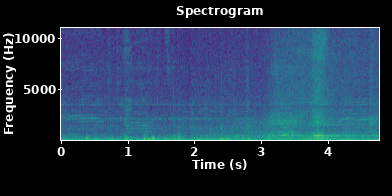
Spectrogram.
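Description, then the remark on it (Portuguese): An ambulance passes outside over a steady rumble of traffic, its rising, wailing tone swelling in the last couple of seconds, moderately loud. “Não, isso é ambulância, fica tranquilo.”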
